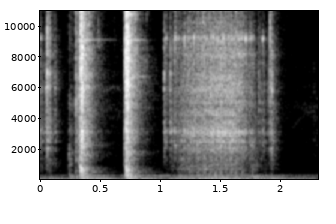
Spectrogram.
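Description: Juki industrial sewing machine: two sharp clacks in the first second, then the machine stitching steadily through the fabric for the last second.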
